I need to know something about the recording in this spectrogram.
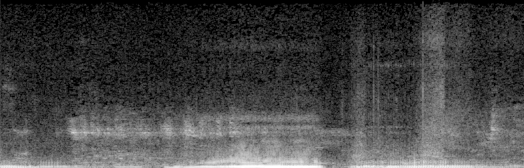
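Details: Snoring in sleep: continuous low, rough, vibrating breathing noise swelling into a louder snore, with a brief pause; wife snoring.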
